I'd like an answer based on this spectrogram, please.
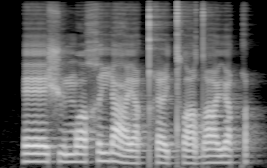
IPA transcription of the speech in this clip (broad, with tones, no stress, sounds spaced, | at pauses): ɛː˦ ʃ ʏ˦ m ɔ˦ χ iː˦ ʕ ɛ˨ qʰ i˨ tʰ ɔ˨ dˤ ʏː˦ q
